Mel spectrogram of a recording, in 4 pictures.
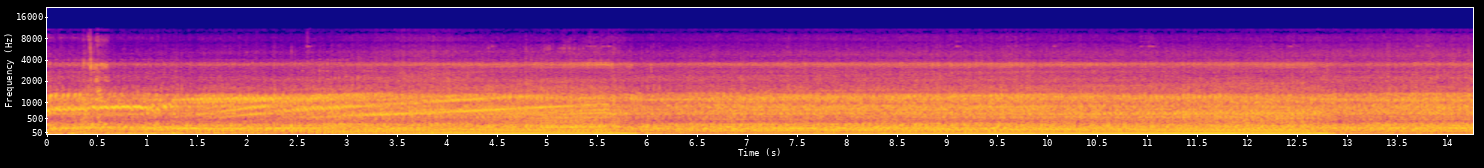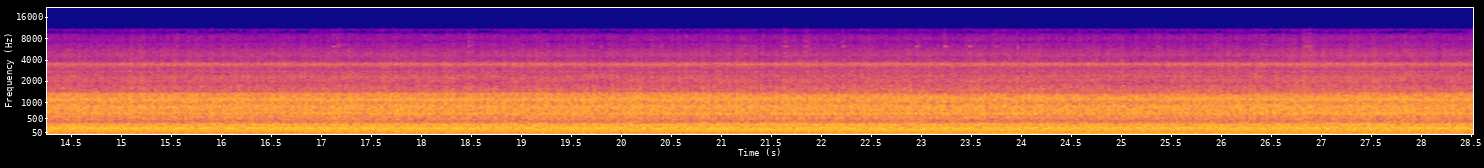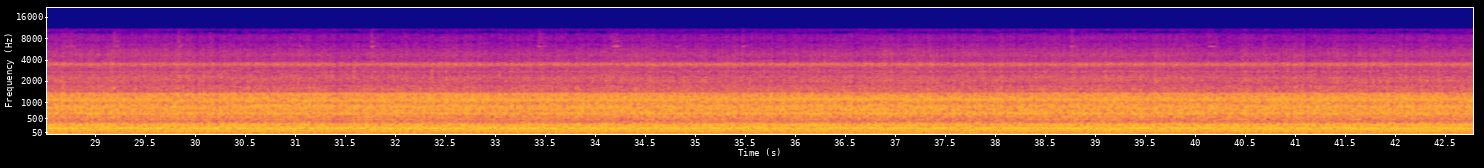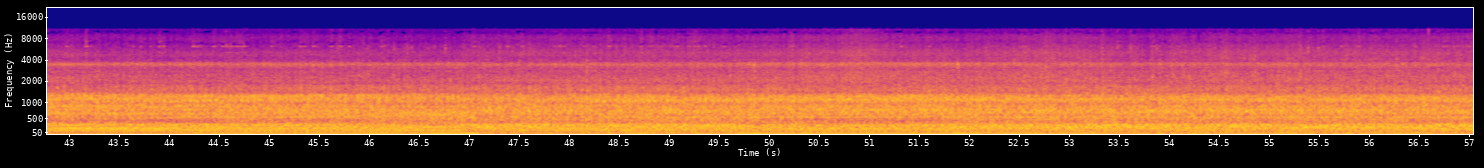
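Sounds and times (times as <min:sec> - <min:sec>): motorcycle engine accelerating: 0:00.0 - 0:17.5.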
